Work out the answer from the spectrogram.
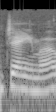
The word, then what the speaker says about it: Jama: It's pronounced Jayma, like Jamie, but I grew up in a small town, Marion, Virginia.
